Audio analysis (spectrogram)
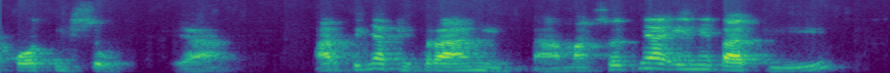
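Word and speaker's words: φωτίζω: ini dari bahasa asli photizo yang merah-merah itu bacanya pot isu artinya diterangi maksudnya ini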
